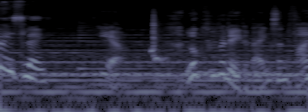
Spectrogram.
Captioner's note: TARDIS beeps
